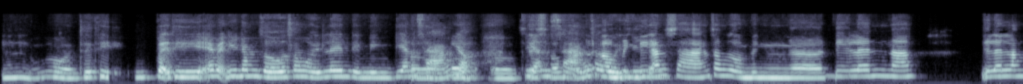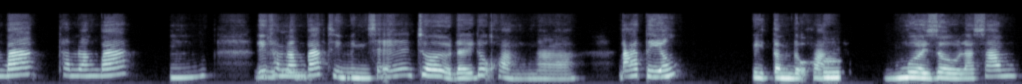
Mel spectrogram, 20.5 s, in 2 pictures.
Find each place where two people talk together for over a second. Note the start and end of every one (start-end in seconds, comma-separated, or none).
5.2-6.7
